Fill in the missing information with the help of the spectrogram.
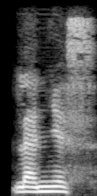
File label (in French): "la niece", frances; familia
